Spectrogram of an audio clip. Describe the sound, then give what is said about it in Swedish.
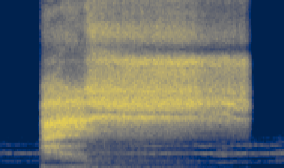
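A loud, shrill hiss from inside a well bursts in suddenly and holds steady for about three seconds before cutting off, bright and airy over a faint low hum. “Ett högt och sylvast väsande hördes ur brunnen.”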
